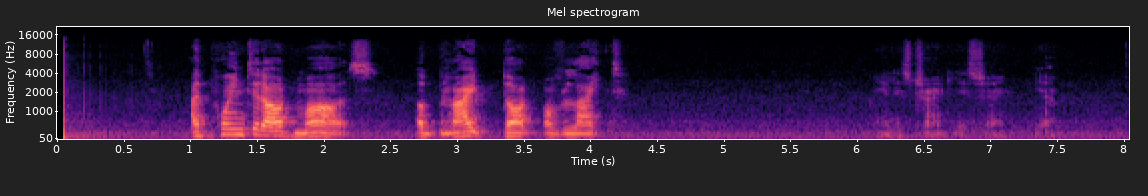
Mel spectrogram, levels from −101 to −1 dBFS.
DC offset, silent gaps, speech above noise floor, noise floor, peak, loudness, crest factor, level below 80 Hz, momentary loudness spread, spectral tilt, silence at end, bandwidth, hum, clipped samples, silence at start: under 0.1%; none; 32 dB; -61 dBFS; -10 dBFS; -29 LUFS; 24 dB; -62 dBFS; 25 LU; -7 dB/octave; 1.45 s; 13 kHz; none; under 0.1%; 0.05 s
